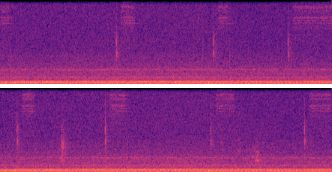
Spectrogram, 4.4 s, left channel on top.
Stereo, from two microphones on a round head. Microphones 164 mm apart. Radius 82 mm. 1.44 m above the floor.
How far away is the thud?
I don't hear a thud.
